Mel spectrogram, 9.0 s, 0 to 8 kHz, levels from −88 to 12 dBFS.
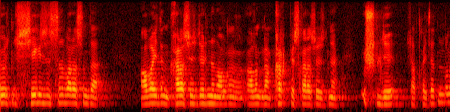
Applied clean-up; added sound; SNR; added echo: none; none; none; none.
